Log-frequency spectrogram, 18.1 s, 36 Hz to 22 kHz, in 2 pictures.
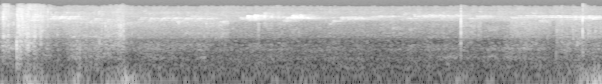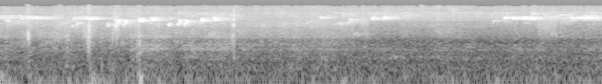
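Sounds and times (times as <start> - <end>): soft footfall crunches: 0.0 - 2.0
low steady hiss: 0.0 - 18.0.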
